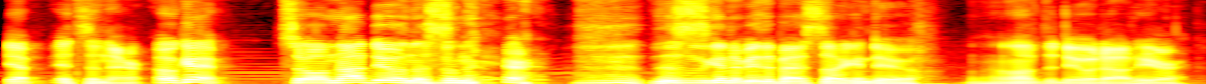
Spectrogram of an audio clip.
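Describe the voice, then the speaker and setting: A man's voice: on the high side, animated, brisk, fairly bright tone, clear, resonant tone, no room sound. A man giving casual livestream game commentary, rambling and muttering to himself as he plays.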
